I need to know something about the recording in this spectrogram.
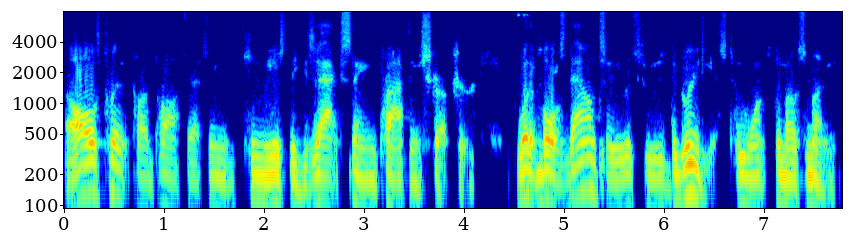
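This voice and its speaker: A man's voice: deep voice, moderate pace, mellow, breathy edge, no room sound. A middle-aged man with a thick West Texas accent, giving an informal, folksy training talk on a call. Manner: folksy, plain-spoken. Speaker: sales trainer. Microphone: phone or online call. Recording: dull lo-fi call audio.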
